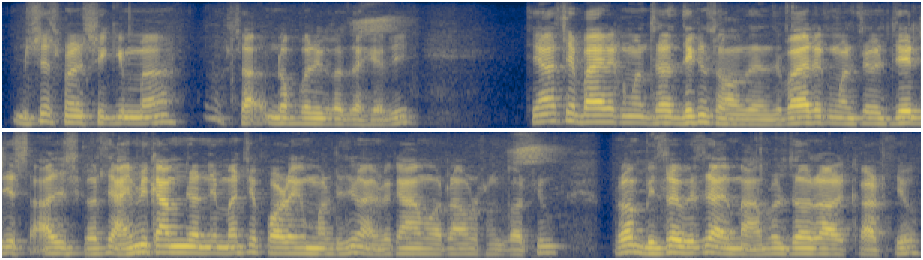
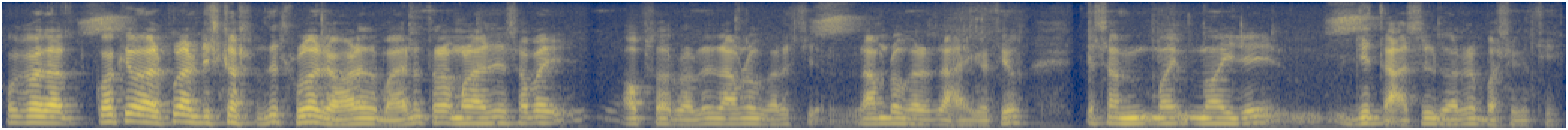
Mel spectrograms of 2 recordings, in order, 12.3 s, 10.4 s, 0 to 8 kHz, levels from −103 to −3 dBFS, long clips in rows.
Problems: background sounds at intervals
